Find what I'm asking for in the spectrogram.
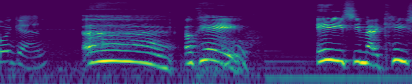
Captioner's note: sighs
